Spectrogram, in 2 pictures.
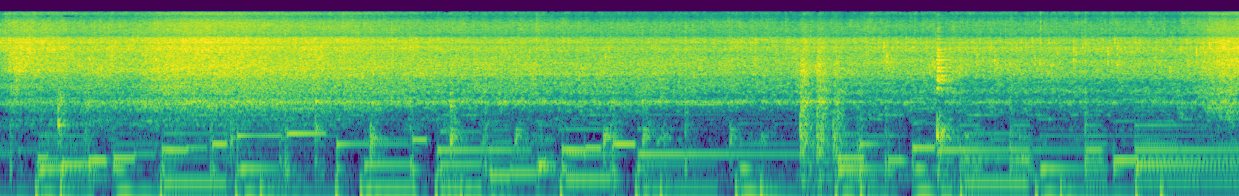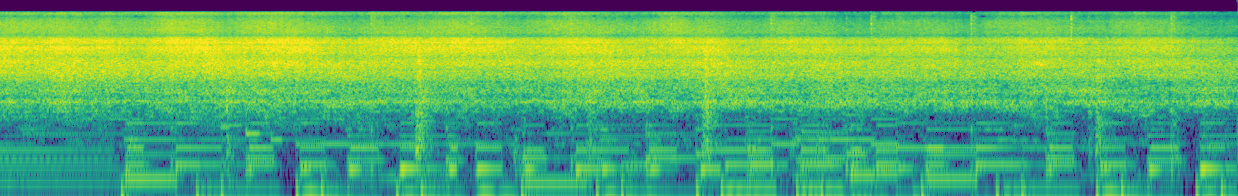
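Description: Chopped raw green mango pieces sizzling steadily as they fry in hot mustard oil with spices in a kadai, stirred with a wooden spatula, with a couple of sharp knocks partway through.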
